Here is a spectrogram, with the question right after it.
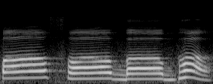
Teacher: એમ કે ગુજરાતીની અંદર પ, ફ, બ, ભ આ 4 વ્યંજનોના ઉચ્ચારણ વખતે ઉપરનો હોઠ અને નીચેનો હોઠ એકબીજાને સ્પર્શે છે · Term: હોષ્ઠ્ય વ્યંજનો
